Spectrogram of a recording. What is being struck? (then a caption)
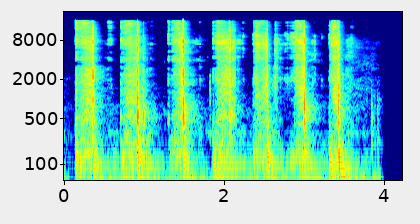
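Kinetic sand cut with a plastic knife on a plastic board. An orange plastic knife held in the fingers repeatedly cuts and scores a flat patty of grey kinetic sand resting on a green plastic cutting board, forming a crosshatch pattern. Each stroke makes a gritty, crunchy scrape with sharp, dry clicks as the blade strikes the board. The scraping runs almost continuously, then stops briefly before one last click.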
